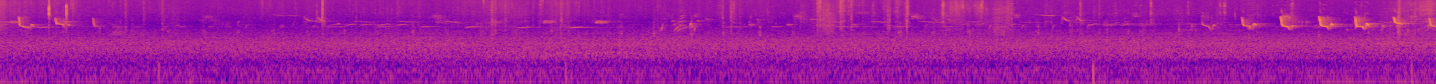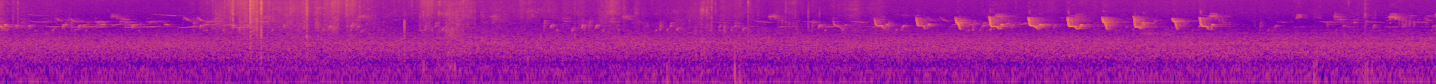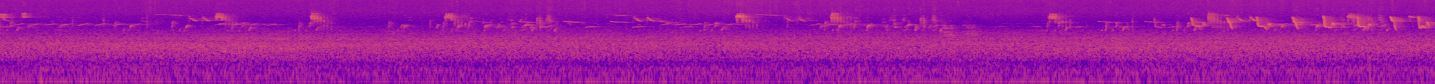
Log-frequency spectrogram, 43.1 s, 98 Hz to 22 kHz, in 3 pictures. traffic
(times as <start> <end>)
0.0 29.2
